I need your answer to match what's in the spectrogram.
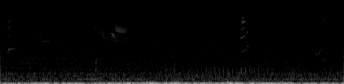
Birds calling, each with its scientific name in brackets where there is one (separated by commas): Hawaii Amakihi (Chlorodrepanis virens)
